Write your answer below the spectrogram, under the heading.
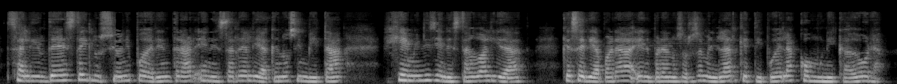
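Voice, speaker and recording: A woman's voice: mid-range voice, steady tone, quick pace, a little mellow. A woman speaking earnestly in a reflective talk about personal growth, stressing points with rising emphasis. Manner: earnest, emphatic, at times raising her voice for stress.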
